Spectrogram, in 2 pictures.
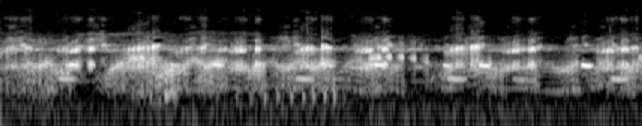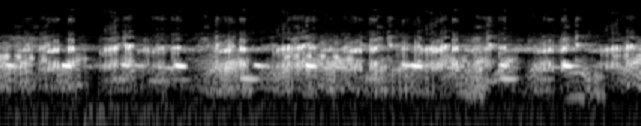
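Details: Many frogs croaking together in a dense, unbroken chorus: raspy overlapping croaks mixed with short, bright tonal notes repeating at an irregular pulse, with no other sounds.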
